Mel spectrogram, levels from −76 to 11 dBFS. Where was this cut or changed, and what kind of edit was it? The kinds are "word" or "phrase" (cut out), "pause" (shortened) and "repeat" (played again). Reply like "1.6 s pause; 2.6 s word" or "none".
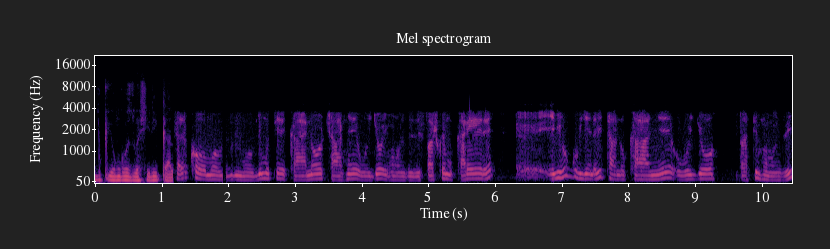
1.2 s phrase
